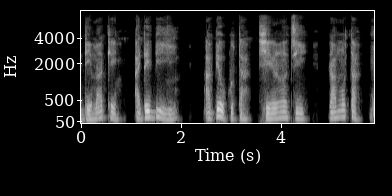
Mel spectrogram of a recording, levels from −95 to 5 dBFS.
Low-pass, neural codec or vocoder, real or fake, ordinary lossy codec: 7.2 kHz; codec, 16 kHz, 4 kbps, FunCodec, trained on LibriTTS, 50 frames a second; fake; AAC, 32 kbps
